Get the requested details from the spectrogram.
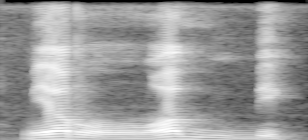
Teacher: nunnya hilang secara utuh karena langsung ke huruf ro dan ro dibaca dengan tebal · jangan banyak sekali takrir pada huruf ra, tapi sekali saja mir rabbik. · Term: idgham Kamil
